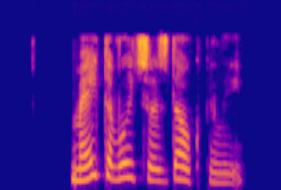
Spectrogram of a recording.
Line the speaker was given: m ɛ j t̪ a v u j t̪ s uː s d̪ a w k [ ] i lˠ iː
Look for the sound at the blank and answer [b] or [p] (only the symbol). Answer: p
